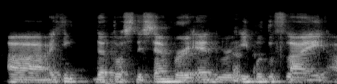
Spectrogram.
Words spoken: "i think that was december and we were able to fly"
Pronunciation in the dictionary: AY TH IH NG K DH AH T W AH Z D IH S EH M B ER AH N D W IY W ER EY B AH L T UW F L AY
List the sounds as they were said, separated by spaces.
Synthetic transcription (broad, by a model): AY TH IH NG K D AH T W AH S D IH S EH M B ER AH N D W IY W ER EY B AH L T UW F L AY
